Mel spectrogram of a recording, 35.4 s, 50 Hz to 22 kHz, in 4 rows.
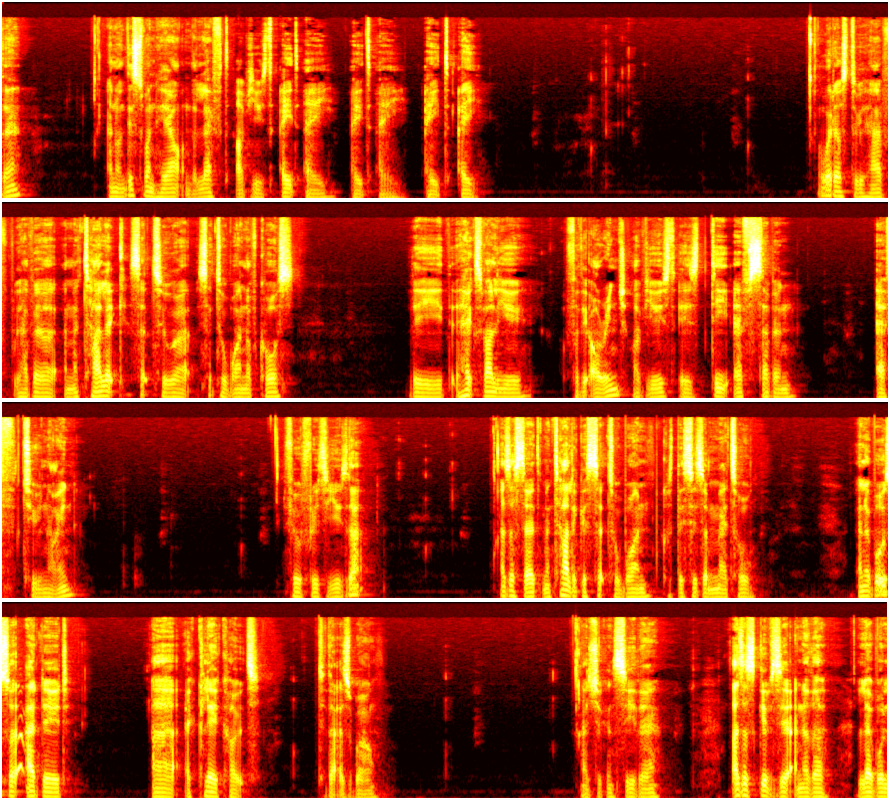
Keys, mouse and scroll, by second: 1.5 click, 4.8 click, 13.8-20.9 drag, 21.2-35.4 drag.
